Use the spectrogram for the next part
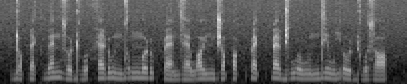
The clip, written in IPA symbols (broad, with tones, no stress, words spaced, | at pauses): ɖɒ˨p ɽæ˨kbæ˦ nzo˨ɖʱo˨hæ˦ ɽu˦˨ndo˦ŋ͡mo˦ ɽu˧k͡pæ˨nzæ˨wɒ˦y̯ nd͡ʒɒ˧pɒ˧kk͡pæ˦kk͡pæ˦˨ ɖi˦wo˧wu˧ nde˦˨wi˧ɾo˨u̯ ɖʱo˧zɒ˧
